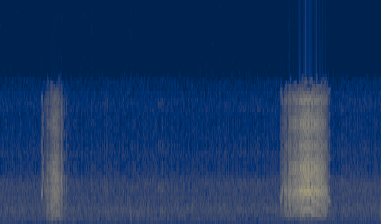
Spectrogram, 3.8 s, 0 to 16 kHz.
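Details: Eurasian eagle-owl in the Eifel, Germany, recorded at 03:39 on 11 April 2012, giving two breathy hissing wheezes about two and a half seconds apart, the second louder and longer, over a steady low hum.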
